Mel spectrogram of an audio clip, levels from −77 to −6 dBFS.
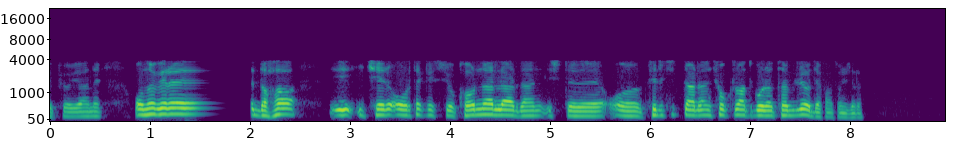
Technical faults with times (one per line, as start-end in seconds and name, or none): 1.36-2.04 call audio freeze
7.71-8.94 jitter buffer speed-up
